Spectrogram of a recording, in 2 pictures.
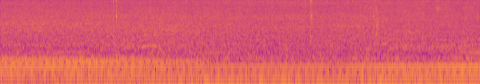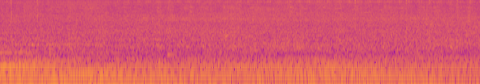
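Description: A car engine idling steadily, a low even hum whose upper tones drop away about four and again about nine seconds in.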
